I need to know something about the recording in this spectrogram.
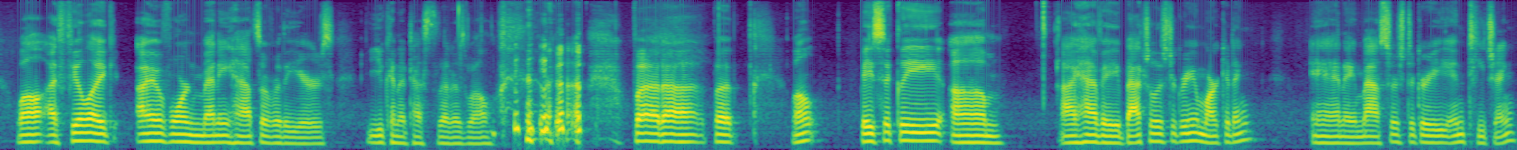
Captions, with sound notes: Well, I feel like I have worn many hats over the years. You can attest to that as well. (laughing) But, well, basically, I have a bachelor's degree in marketing and a master's degree in teaching.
